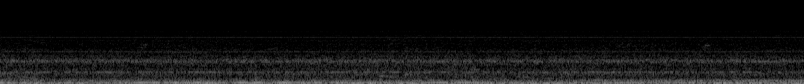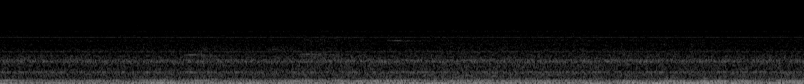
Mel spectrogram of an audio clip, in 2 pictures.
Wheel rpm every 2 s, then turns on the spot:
0, 0, 0, 0, 0, 0, 0, 0.
none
